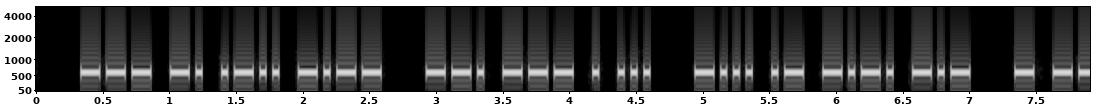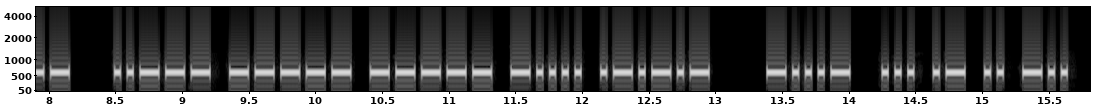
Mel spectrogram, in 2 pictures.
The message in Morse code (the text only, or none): ONLY GOES BACK TO 2006. <BT> SAID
